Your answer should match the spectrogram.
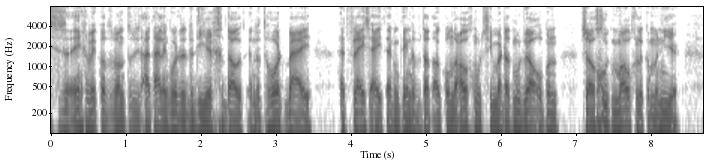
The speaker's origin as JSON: {"language": "Dutch", "region": "England", "country": "United Kingdom", "tie": "born or raised there", "said": "Ik ben opgegroeid in Engeland, of in ieder geval geboren in Engeland."}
